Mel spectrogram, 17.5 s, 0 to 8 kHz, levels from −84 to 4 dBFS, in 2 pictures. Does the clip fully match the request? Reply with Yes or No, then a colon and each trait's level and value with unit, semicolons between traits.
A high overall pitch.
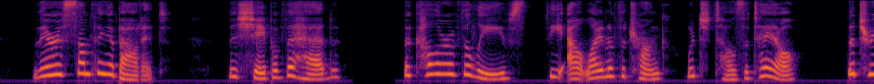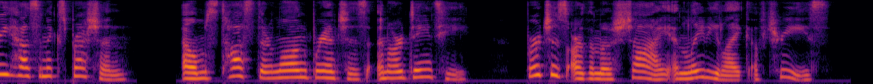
Yes: high, 225 Hz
